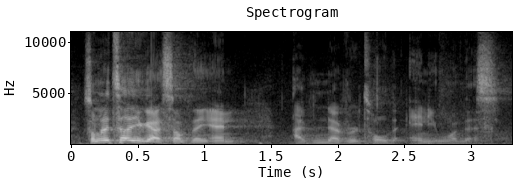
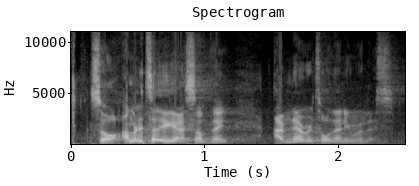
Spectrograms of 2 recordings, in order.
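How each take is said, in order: First: It is said in a hushed, secretive voice. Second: It is said in a plain, normal voice.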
